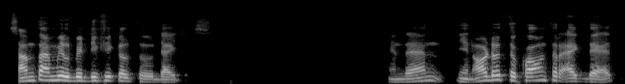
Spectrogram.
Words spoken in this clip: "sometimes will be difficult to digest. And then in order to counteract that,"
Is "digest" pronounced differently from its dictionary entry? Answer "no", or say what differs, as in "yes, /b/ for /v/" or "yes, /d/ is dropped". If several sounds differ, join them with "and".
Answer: yes, /t/ is dropped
